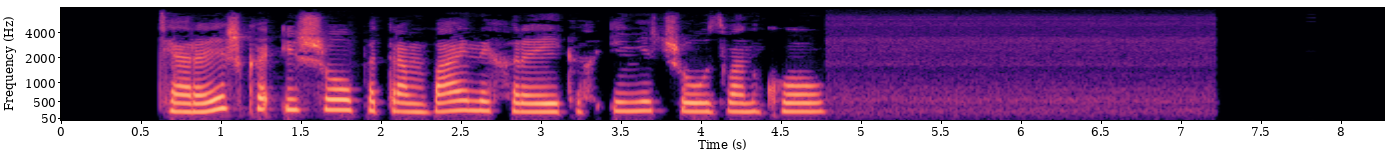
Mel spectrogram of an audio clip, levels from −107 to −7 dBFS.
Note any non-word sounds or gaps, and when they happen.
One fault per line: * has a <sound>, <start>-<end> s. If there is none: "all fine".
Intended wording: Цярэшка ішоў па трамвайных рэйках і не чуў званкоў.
all fine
